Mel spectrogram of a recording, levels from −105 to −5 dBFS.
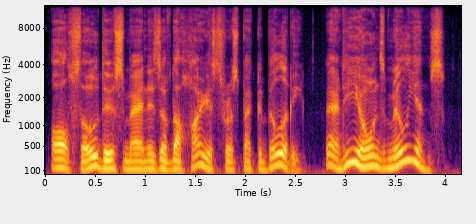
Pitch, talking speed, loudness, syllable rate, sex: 130 Hz, 175 wpm, -17 LUFS, 5.4 syllables/s, male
